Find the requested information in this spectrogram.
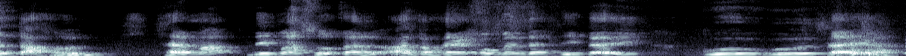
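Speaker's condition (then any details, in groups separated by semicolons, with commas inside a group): Cerebral palsy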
